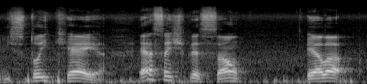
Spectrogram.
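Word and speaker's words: στοιχεία: i a no entanto o ch se pronuncia como um q né stoia essa expressão ela é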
